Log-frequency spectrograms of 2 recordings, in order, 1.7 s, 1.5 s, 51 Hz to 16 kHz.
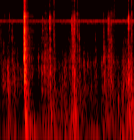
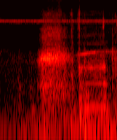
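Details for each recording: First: Flooded Cadillac CTS power seat, pulled working from a junkyard: light sharp clicks about three a second with no motor whir following; seat tries to move but doesn't, cause not yet found. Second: Flood-damaged 2007 Cadillac CTS, power seat that previously acted up: brief soft electric motor whir, smooth with no clicking or stalling; seat now works normally.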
